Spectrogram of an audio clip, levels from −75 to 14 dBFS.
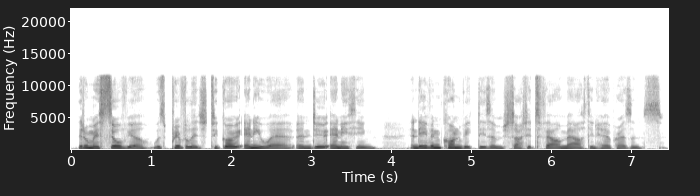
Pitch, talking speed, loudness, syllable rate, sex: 215 Hz, 170 wpm, -18 LUFS, 5.4 syllables/s, female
